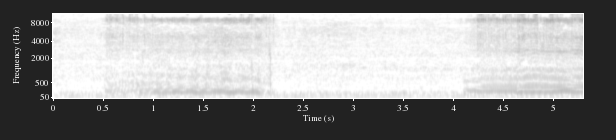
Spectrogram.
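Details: Cat snoring loudly.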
